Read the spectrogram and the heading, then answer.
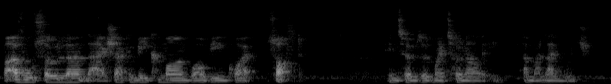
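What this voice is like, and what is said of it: Southern English accent. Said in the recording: “me being, you know, a southerner. The accent helps”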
